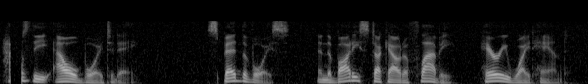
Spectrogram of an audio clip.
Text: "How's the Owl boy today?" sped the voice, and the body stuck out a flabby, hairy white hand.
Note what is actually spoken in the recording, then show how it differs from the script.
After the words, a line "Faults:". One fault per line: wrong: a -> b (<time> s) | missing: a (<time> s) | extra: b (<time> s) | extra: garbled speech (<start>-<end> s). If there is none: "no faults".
"How's the Owl boy today?" sped the voice, and the body stuck out a flabby, hairy white hand.
Faults:
no faults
